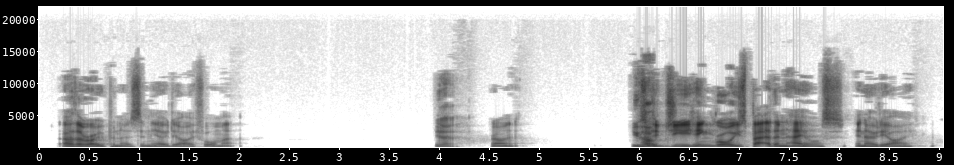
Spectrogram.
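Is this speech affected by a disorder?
No.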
